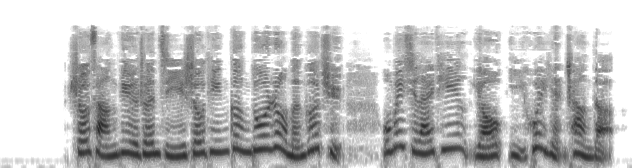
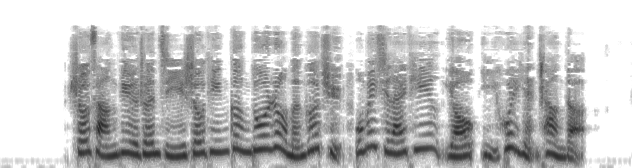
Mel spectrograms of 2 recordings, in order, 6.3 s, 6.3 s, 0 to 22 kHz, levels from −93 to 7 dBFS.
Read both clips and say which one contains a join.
second; 1 cut; at 3.5 s

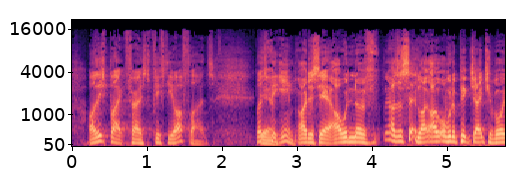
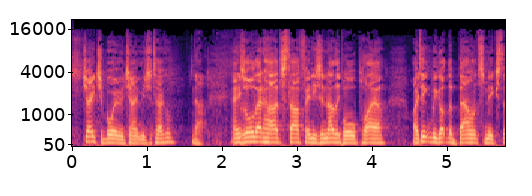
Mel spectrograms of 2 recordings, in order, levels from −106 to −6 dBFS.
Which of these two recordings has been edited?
second; 4 cuts; at 1.0 s, 2.2 s, 3.6 s, 4.6 s

